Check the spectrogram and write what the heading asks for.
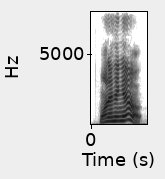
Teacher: Your voice goes up at the end. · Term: rising intonation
